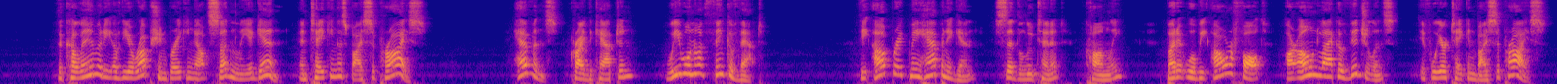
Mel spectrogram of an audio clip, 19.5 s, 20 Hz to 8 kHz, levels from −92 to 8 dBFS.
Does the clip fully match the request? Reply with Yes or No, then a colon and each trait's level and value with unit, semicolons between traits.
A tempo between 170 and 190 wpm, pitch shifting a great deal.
No: average, 155 wpm; wide, 6.6 semitones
